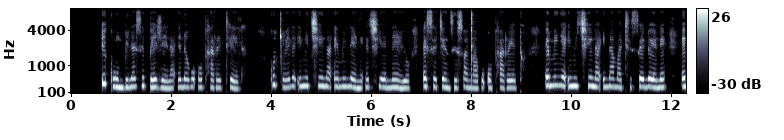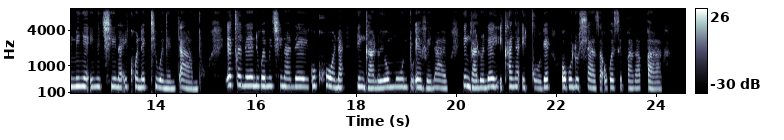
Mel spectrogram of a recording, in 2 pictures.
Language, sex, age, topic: North Ndebele, female, 18-24, health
